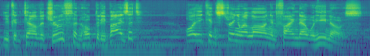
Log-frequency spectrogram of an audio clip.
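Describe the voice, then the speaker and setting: A man playing a wisecracking, world-weary 1940s private detective, narrating a radio noir parody in deadpan hard-boiled style. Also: a little high, moderate pace, in a large hall, music in the background. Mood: sardonic.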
